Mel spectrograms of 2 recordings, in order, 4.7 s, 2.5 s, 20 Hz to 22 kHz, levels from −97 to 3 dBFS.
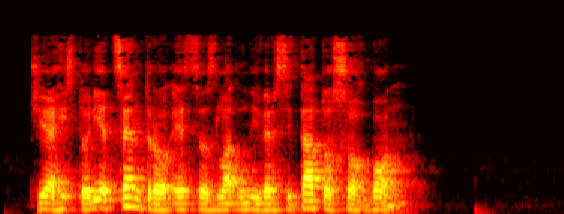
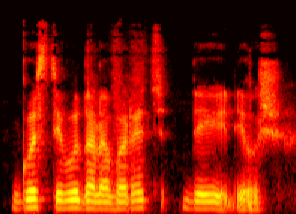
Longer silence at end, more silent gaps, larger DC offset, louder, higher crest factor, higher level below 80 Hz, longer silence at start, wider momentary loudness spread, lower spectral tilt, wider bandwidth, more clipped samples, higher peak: first, 1.3 s vs 0.05 s; neither; neither; first, -23 LUFS vs -27 LUFS; about the same, 18 dB vs 18 dB; first, -62 dBFS vs -72 dBFS; first, 0.25 s vs 0.1 s; about the same, 6 LU vs 8 LU; first, -6 dB/octave vs -4 dB/octave; second, 11.5 kHz vs 14.5 kHz; neither; first, -6 dBFS vs -10 dBFS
